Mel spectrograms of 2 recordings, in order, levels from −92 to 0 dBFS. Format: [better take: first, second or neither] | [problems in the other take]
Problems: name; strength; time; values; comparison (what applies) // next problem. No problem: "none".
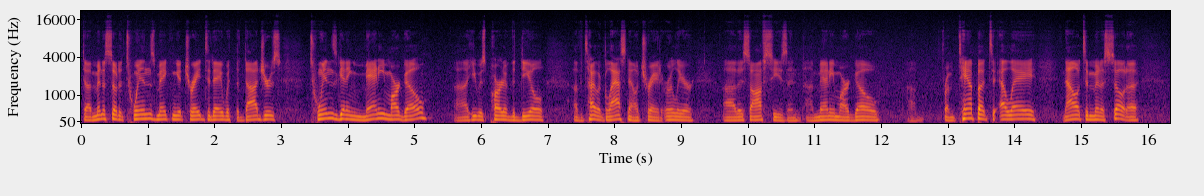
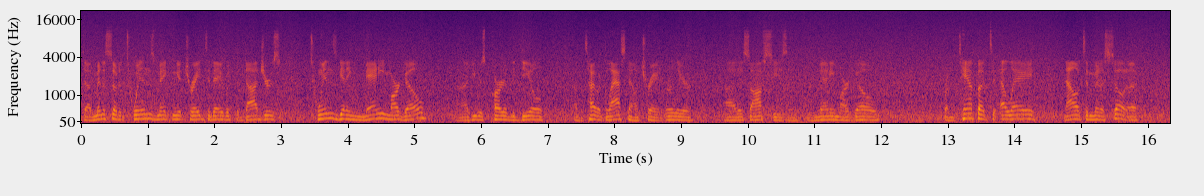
first | hiss; loud; throughout; 6 dB below the speech; faint in the first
